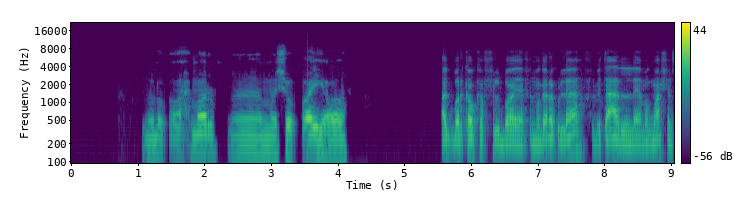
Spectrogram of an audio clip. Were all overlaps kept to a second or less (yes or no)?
yes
